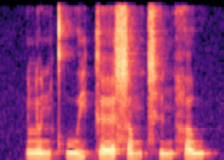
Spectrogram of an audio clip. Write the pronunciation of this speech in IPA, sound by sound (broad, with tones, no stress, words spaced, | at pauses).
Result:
lɵ˨nkʰuː˨˥jkɛː˨˥ sɐ˨˧mt͡sʰɪ˨˥ŋhɐ˧w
